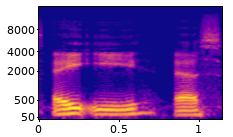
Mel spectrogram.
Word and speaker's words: Aeschylus: It's Aeschylus.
